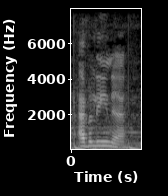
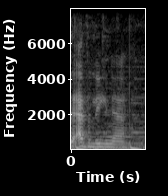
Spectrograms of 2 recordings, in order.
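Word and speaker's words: Ewelina: ouch oh it's the the W pronounced like a V ever everlana of Evelina Evelina because Evelina that's what throws me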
